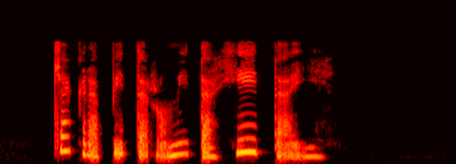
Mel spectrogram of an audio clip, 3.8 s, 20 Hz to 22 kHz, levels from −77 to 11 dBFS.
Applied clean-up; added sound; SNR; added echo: none; none; none; none.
